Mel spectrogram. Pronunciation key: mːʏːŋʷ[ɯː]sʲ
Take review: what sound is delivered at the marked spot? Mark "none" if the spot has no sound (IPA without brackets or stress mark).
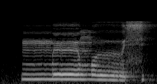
ɯː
